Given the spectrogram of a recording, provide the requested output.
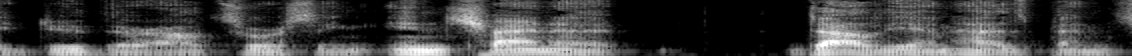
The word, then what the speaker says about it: Dalian: Dalian is the other place? – Dalian. – Dalian. I'm pronouncing correctly.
